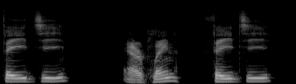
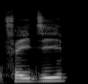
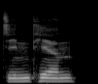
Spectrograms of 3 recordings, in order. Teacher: here we have two high tones in a row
